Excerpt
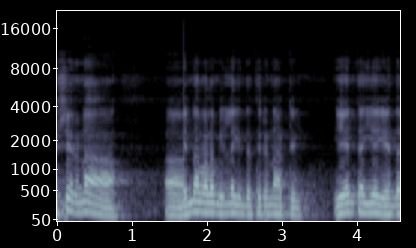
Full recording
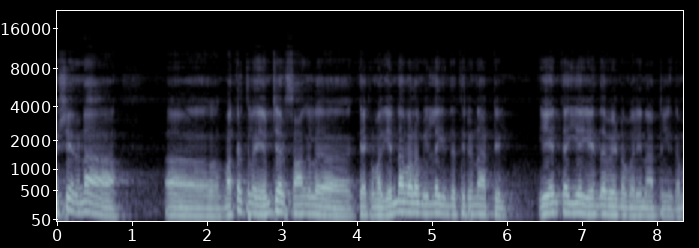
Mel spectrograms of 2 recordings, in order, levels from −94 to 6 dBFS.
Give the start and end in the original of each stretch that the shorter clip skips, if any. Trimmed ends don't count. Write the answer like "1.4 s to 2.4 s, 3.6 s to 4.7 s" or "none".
1.7 s to 4.4 s

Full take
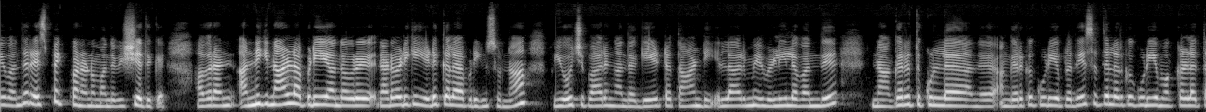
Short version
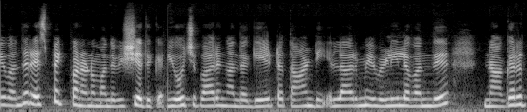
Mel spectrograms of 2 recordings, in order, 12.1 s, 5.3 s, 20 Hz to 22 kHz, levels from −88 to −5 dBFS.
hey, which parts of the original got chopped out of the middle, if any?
1.6 s to 5.5 s

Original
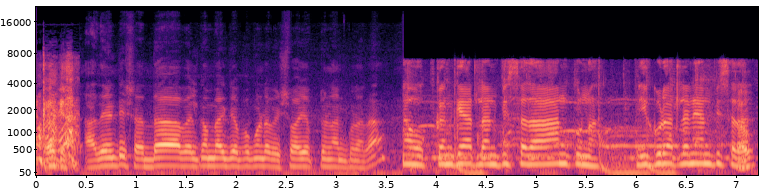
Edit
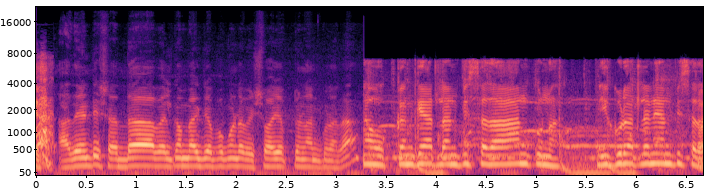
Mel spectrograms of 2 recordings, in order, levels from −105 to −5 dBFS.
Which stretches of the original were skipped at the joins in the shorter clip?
3.5 s to 3.6 s

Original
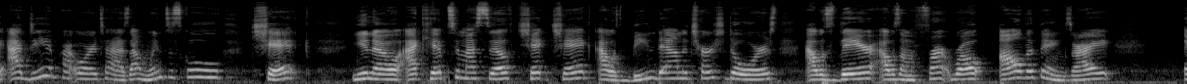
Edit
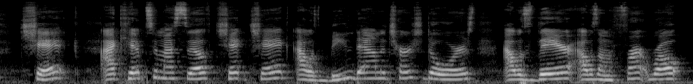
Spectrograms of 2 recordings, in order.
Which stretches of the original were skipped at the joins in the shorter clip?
3.3 s to 4.0 s

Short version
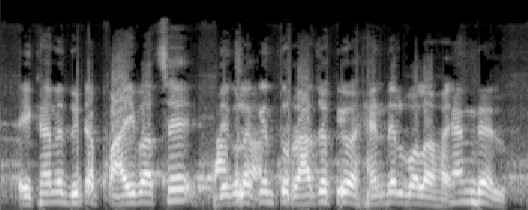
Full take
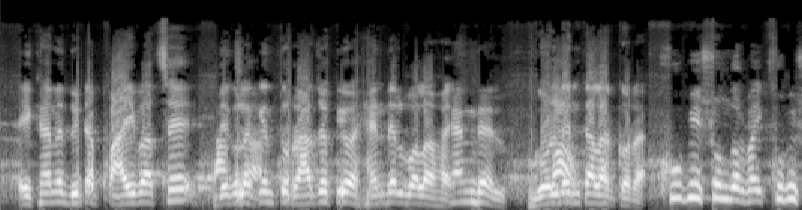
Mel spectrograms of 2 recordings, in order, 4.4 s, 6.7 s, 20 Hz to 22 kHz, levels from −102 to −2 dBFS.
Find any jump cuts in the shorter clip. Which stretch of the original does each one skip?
none

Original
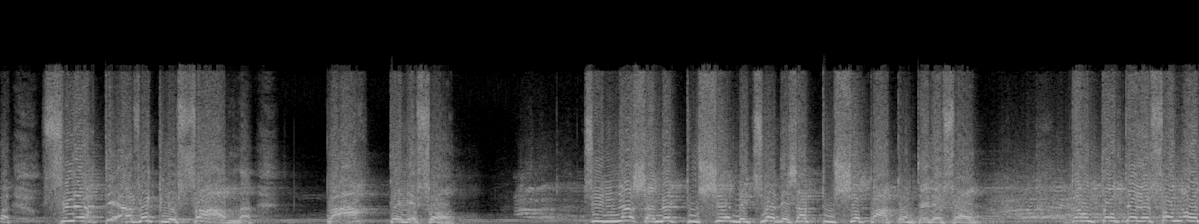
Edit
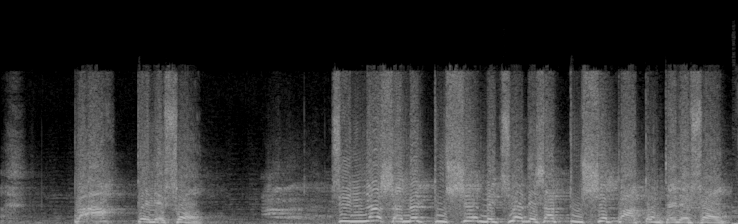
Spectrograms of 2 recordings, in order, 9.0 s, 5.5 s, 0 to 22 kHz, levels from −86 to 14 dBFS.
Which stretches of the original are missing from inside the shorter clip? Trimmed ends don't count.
none

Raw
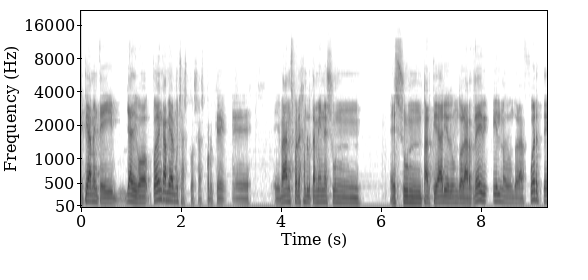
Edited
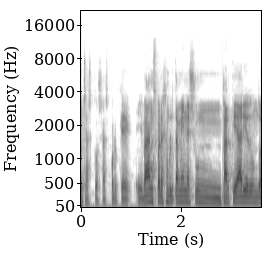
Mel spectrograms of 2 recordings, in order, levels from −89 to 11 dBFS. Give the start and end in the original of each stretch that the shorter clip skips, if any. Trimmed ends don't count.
2.9 s to 3.8 s, 5.6 s to 6.8 s

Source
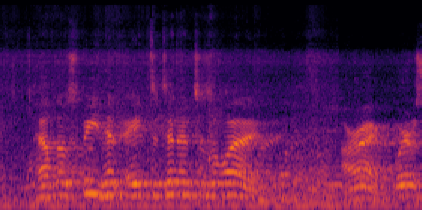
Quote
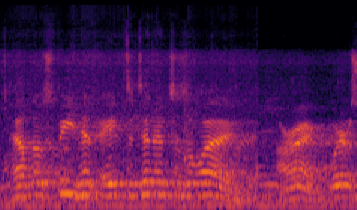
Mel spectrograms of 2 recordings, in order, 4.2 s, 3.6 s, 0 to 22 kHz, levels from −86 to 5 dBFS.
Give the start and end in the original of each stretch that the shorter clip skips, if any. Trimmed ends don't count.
2.8 s to 3.2 s

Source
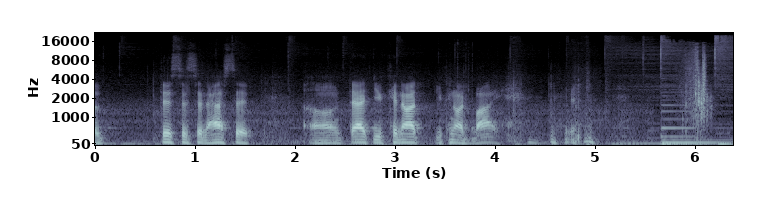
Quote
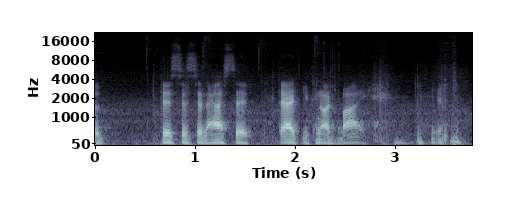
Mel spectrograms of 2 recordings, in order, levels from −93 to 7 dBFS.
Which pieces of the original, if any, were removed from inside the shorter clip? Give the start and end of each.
2.0 s to 3.4 s

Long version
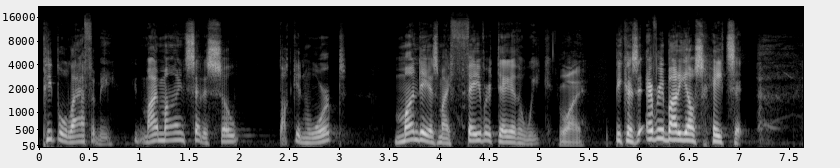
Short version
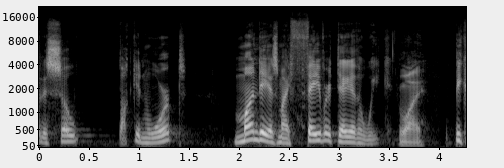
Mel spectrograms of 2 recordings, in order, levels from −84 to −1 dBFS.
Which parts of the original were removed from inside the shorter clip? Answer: none

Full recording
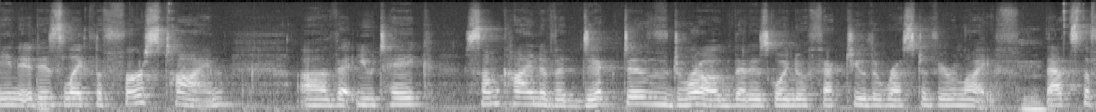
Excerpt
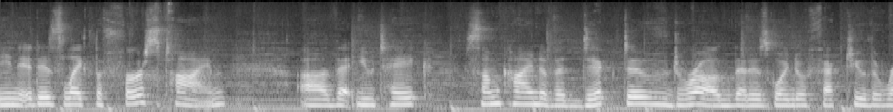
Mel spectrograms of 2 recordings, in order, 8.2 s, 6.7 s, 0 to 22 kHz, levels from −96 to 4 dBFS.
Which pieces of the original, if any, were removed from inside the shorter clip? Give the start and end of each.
none

